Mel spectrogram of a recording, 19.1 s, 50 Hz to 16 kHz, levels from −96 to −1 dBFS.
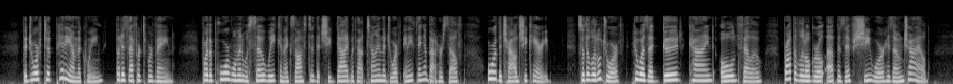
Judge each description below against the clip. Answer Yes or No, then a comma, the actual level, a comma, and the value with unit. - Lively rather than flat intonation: No, average, 3.2 semitones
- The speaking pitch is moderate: No, high, 215 Hz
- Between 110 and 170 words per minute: No, average, 185 wpm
